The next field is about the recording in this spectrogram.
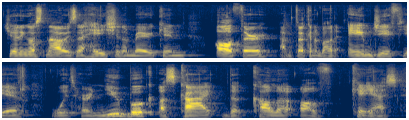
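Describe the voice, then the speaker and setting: A man's voice: fairly low pitch, normal speed, few pauses. A man hosting a broadcast interview, introducing and questioning a guest. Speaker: TV interview host.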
